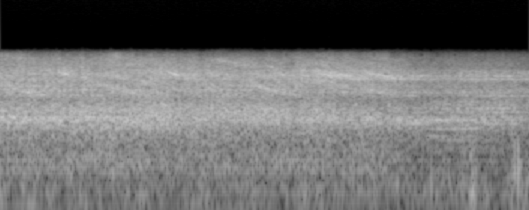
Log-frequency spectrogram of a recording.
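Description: A train's wheels squeal against the rails.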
